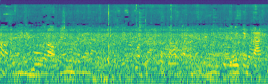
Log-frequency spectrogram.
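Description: A crowd chatters nearby.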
